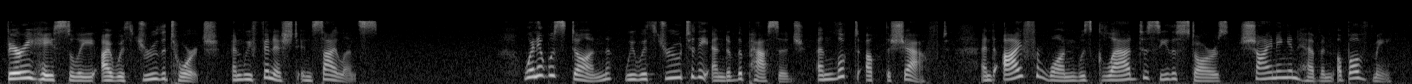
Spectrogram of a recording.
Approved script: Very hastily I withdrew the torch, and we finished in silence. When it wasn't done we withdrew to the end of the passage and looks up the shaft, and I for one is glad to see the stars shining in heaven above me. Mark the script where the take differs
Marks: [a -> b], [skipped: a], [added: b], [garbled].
Very hastily I withdrew the torch, and we finished in silence. When it [wasn't -> was] done we withdrew to the end of the passage and [looks -> looked] up the shaft, and I for one [is -> was] glad to see the stars shining in heaven above me.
